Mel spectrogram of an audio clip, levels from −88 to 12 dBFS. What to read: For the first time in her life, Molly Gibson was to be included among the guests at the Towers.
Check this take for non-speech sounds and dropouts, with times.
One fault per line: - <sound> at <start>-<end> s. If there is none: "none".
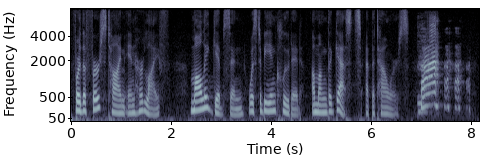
- laugh at 6.9-8.0 s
